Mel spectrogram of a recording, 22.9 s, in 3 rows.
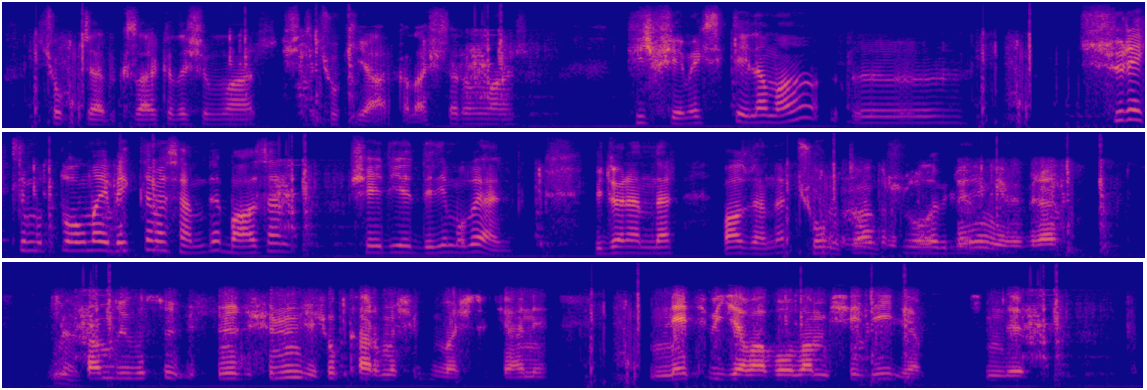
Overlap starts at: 13.1 s

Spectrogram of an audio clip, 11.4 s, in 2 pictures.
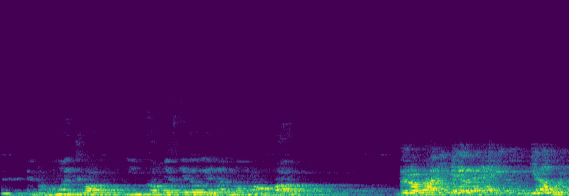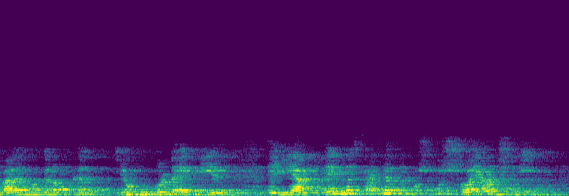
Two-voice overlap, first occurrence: none

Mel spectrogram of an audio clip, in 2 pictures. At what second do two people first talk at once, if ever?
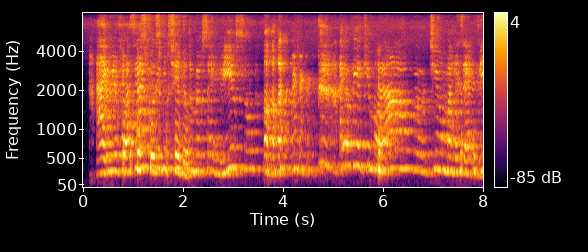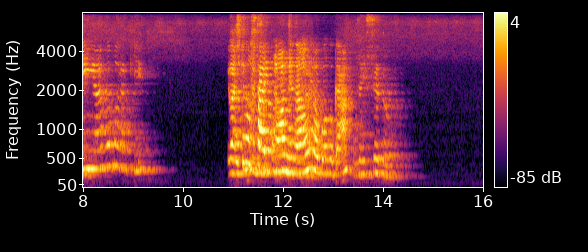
0.8 s

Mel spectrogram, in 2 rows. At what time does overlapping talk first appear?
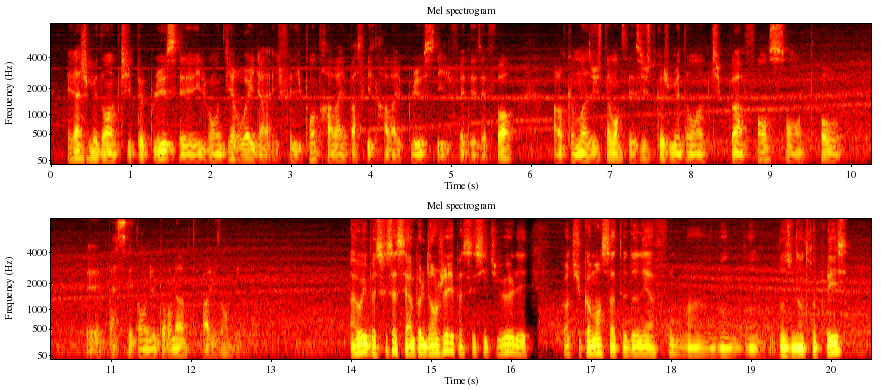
none

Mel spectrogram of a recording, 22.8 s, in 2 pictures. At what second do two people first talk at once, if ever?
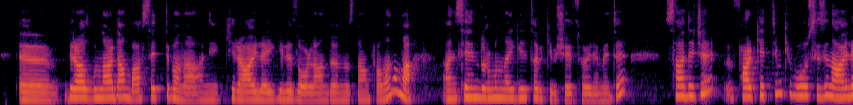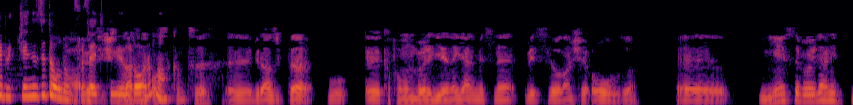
12.2 s

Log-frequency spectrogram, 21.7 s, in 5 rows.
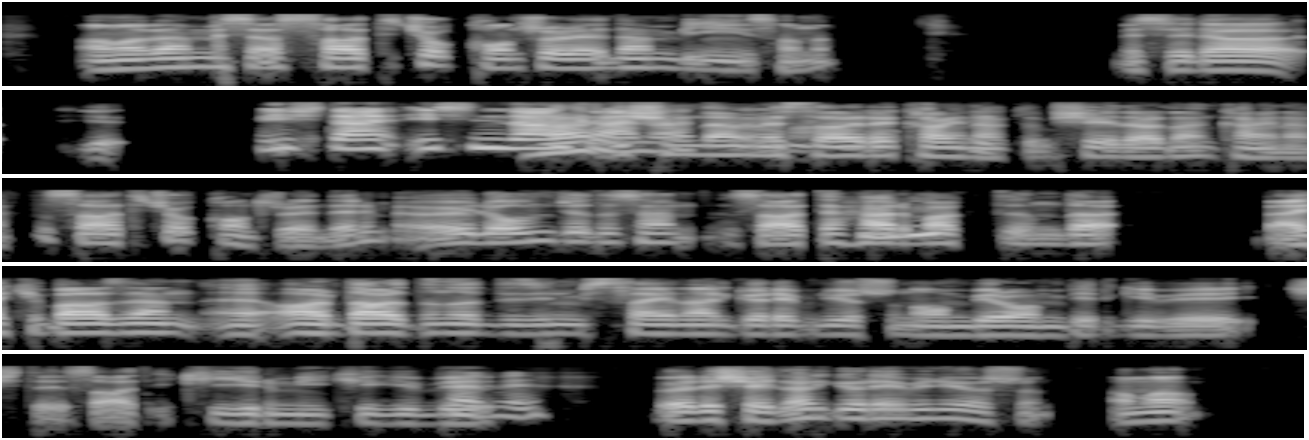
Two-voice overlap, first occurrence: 6.1 s

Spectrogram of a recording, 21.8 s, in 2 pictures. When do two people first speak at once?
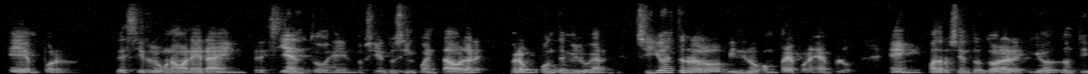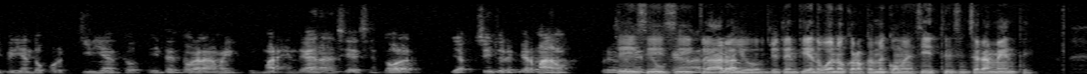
17.0 s

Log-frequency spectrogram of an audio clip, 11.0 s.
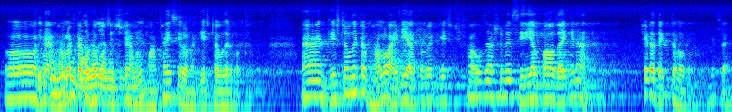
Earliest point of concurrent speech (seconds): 0.6 s

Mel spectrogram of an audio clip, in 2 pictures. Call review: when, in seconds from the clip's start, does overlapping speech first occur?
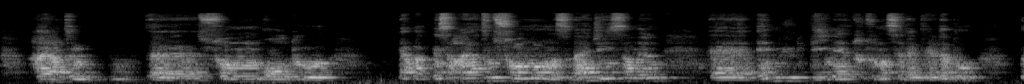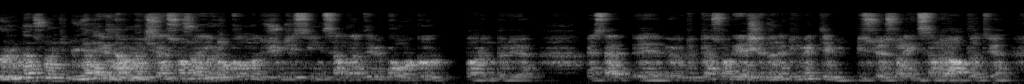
11.2 s

